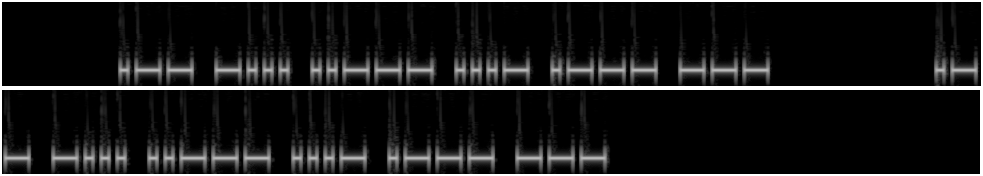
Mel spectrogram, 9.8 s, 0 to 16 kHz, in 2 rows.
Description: Morse code, heard as a keyed tone, about 32 wpm, 700 Hz. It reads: WB2VJO WB2VJO
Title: USA Call Signs - 6 Characters - Repeated 2x - 30wpm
